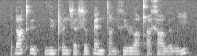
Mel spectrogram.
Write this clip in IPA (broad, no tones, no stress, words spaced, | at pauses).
ɗɑkʼʉ | ðypʼɵnsœ sɵk͡pæntɑnxy ɹɔqʼɛ xɑwɵ wi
